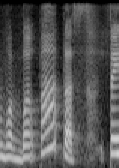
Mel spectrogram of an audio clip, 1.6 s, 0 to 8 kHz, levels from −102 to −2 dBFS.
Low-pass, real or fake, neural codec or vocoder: 7.2 kHz; fake; codec, 16 kHz, 0.5 kbps, FunCodec, trained on LibriTTS, 25 frames a second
